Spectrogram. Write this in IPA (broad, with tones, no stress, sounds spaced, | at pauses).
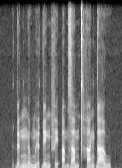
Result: ɗ ə̰˧˥ n ŋ ə˨˦ w m ɨ̰˧˨ ə̯ ɗ e˨˦ ŋ f ḛ˧˨ ʔ a̰˧˨ m z a˧ m t̪ʰ a˨˦ ŋ ɗ a˧ w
